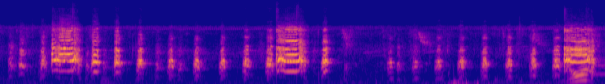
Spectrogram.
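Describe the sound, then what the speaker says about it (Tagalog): White leghorn laying hens cluck close by in a rapid, rhythmic series of sharp calls, several louder squawks rising above the steady pulse, with a brief low rustle partway through. "Yung manok to na umiitlog, bale white leghorn ang tawag dito sa amin, Kal."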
